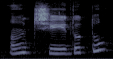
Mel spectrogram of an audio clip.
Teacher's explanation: em antídoto, a mais forte é o ti, é a antepenúltima. Então, é uma proparoxítona.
